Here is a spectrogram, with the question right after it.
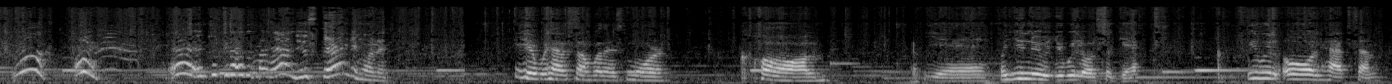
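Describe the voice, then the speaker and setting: With music in the background, a woman talks at a fairly slow pace, leaving long, frequent pauses. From Sweden. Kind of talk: casual vlog talk to camera.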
